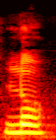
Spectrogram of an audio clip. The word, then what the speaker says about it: lu: some teenagers, they say lo. Hey lo, what's poppin'? Lo. So they I mean, you write that with u, but they pronounce it lo in the slang.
